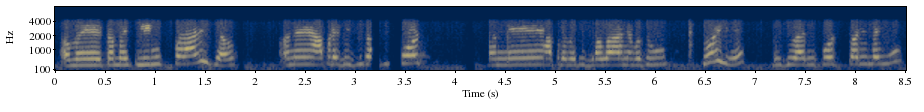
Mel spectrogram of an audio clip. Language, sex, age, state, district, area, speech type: Gujarati, female, 18-30, Gujarat, Morbi, urban, conversation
